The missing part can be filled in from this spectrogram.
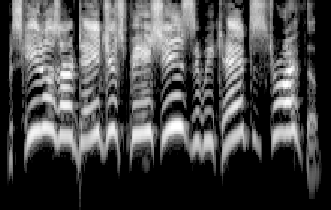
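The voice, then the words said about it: Pleakley cartoon alien character impression. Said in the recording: “that is the best Pleakley impression that I've ever heard... It's like he's here in the room with me.”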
